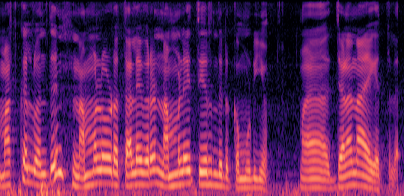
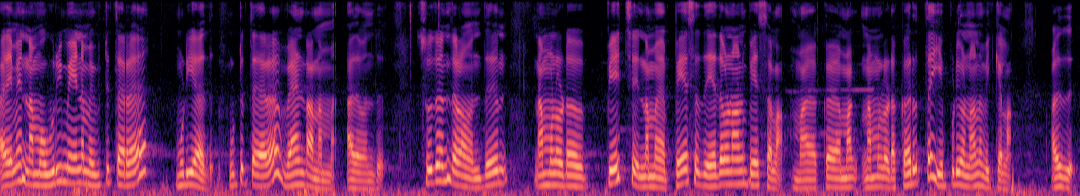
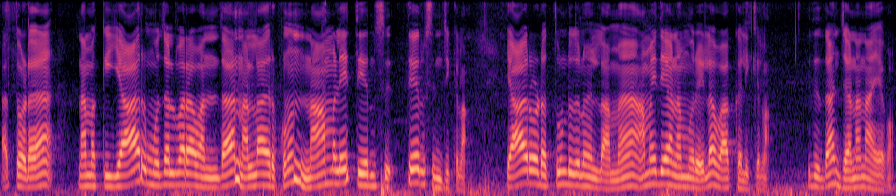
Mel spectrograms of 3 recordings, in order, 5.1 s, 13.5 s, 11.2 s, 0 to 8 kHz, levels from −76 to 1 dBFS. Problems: background sounds at intervals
